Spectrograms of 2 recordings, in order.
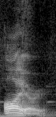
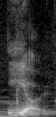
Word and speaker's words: Io: Io is in fact not pronounced Io, but is actually Io, but that's pretty much it.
